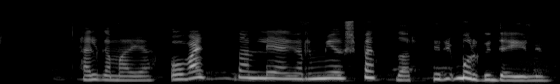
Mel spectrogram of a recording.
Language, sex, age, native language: Icelandic, male, 12, Icelandic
